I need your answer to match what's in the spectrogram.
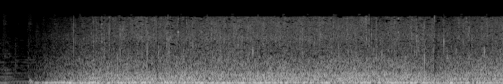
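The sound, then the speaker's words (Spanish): A dense, steady clatter of small stones, thrown high by explosions of the Cumbre Vieja volcano, pelting the ground like hail, starting abruptly and continuing loud and unbroken, with a deep rumbling undertone and no voices. “Las explosiones vuelven al Cumbre Vieja y en cada una de ellas expulsa pequeñas piedras como si fuera granizo, a una gran altura además.”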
